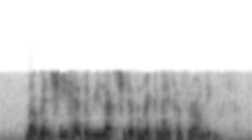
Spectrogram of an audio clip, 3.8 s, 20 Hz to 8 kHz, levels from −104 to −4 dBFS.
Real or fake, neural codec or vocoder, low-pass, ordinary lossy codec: real; none; 7.2 kHz; AAC, 16 kbps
